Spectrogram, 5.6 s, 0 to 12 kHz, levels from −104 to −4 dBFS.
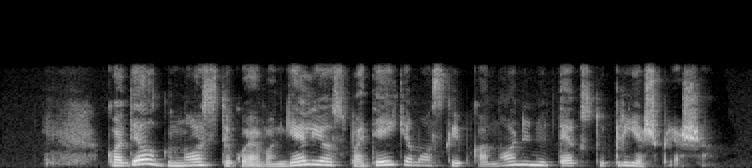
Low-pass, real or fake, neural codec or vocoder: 7.2 kHz; real; none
